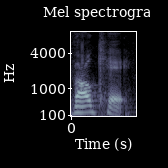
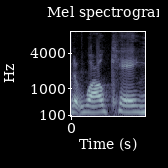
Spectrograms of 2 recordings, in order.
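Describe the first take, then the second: First: The word begins with a V sound. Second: The word begins with a W sound. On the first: "you said vauke" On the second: "I said wauke"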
